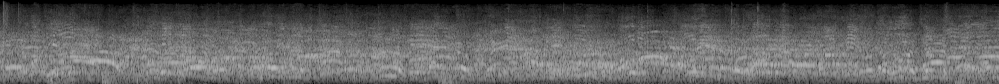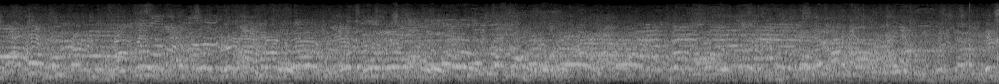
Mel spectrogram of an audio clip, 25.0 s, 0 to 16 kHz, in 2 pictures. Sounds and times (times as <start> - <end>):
Speech: 0.0 - 24.9.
